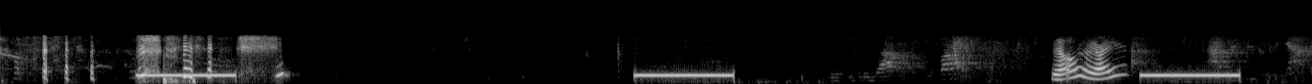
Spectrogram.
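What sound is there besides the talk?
telephone busy signal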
